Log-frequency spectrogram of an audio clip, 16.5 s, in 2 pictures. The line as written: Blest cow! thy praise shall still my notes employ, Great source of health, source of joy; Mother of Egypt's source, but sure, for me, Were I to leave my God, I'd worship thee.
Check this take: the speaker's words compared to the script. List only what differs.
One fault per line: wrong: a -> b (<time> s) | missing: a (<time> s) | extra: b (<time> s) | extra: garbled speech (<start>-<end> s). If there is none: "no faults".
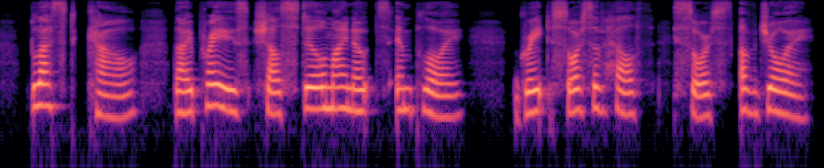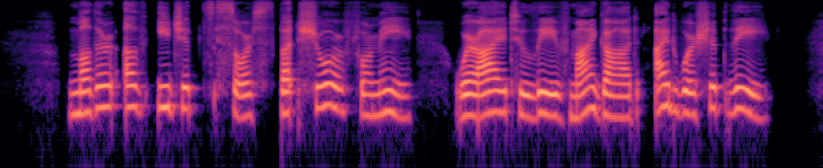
no faults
